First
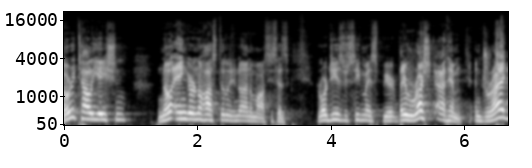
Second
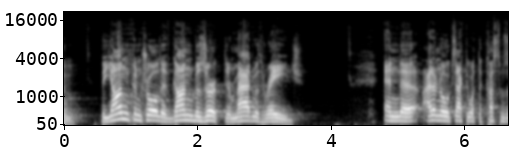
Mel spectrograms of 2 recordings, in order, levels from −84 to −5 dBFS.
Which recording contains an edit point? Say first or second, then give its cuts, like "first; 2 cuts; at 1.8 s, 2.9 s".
first; 1 cut; at 5.0 s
